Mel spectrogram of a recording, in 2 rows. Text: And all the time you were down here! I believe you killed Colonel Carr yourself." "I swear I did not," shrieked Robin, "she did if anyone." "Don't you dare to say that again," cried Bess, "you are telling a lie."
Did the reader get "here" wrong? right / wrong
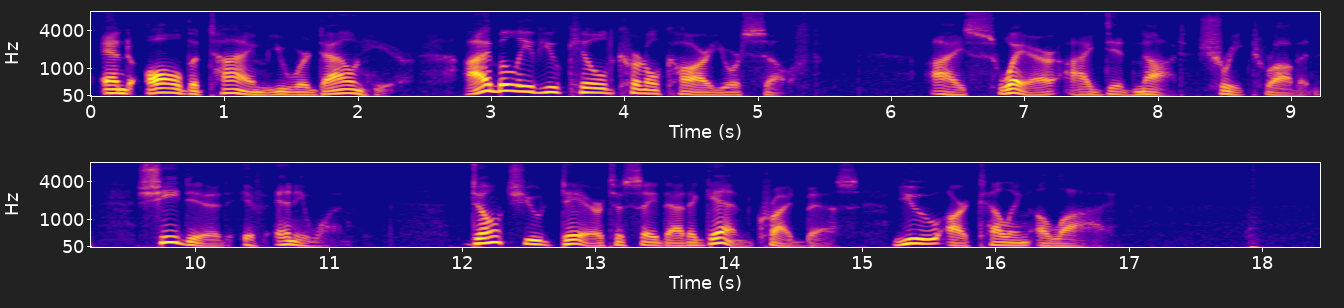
right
